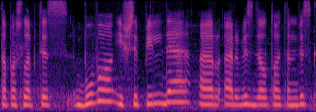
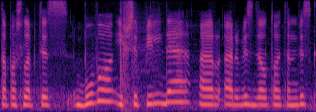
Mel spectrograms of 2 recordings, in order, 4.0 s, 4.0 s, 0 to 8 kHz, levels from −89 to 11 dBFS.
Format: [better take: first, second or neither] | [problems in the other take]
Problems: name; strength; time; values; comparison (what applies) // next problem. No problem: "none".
first | background sound (Cupboard open or close / Door); 17 dB below the speech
